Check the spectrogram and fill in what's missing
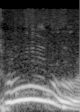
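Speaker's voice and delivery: a loud, high-pitched mock whoop. Grilled by cops at the airport, a loud high mock whoop. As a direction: let out one sharp high woo, hammed up. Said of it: "like this".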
